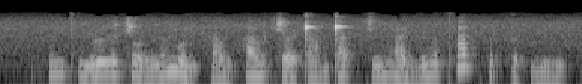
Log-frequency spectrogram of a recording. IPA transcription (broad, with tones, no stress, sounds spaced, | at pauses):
h ɨ˧ ŋ t̪ʰ i˨˩˦ ɹ ɨ˧˥ ə̯ c o˨˩ l i˧˥ ə̯ ŋ o˨˩˨ j h a˨˩˦ w h a˧˥ w c əː˨˩˨ ʈ a˨˩˦ ŋ ʈ a˨˩ k̚ c ɨ˧˥ ŋ a˨˩˨ j l ɨ˧ ə̯ t̪ʰ a˦˥ t̚ h ə˨˩ k̚ ɣ ə˨˩ k̚ ŋ ɨ˨˩˦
